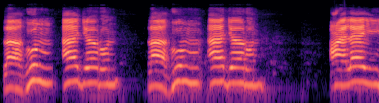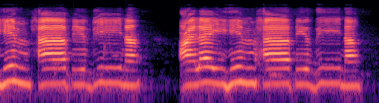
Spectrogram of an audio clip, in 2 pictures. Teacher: Cara membacanya mim sukunya dibaca jelas, tidak ada dengung, tidak ada samar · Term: izhar syafawi, idhar syafawi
